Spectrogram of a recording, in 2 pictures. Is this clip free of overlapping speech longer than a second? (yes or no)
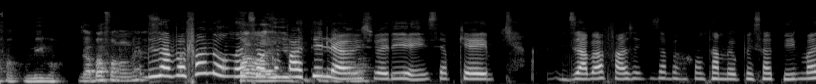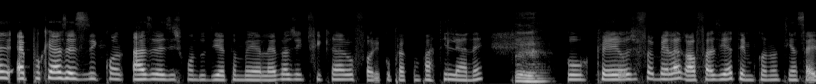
no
